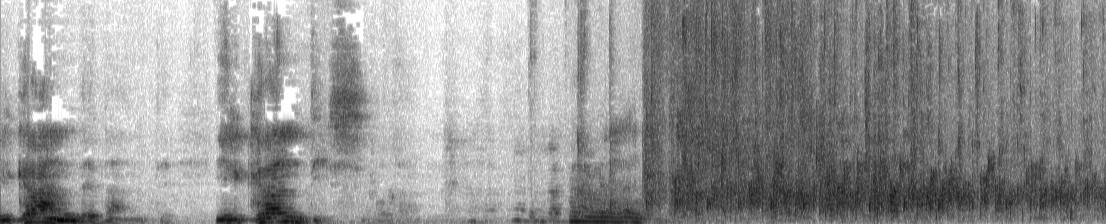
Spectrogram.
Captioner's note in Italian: applausi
